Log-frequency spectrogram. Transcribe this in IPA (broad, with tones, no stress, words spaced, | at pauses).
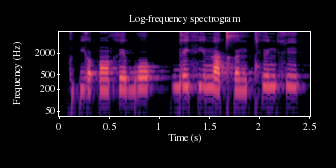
pʲɔ˩ʔɔ̃˩xe˨ bo˦ | ɡe˥fʲœ˦na˩kʰə˩n tʰy˥nxi˥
